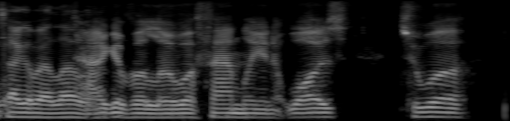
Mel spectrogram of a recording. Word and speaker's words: Tagovailoa: Last podcast I said it was going to be a big weekend for the I gotta learn how to pronounce his last name. Tagovailoa family, and it was.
